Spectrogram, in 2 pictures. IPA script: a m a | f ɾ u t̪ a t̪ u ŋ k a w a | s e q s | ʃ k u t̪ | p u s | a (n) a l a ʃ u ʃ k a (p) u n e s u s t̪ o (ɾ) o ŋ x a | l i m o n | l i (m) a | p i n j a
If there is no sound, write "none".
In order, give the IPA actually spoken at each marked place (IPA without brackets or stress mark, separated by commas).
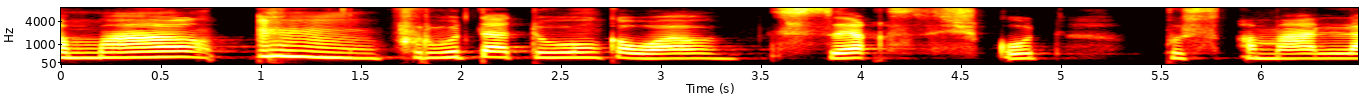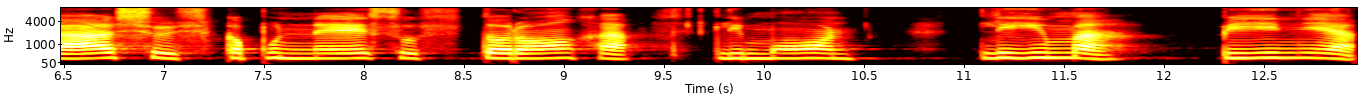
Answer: m, p, ɾ, m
